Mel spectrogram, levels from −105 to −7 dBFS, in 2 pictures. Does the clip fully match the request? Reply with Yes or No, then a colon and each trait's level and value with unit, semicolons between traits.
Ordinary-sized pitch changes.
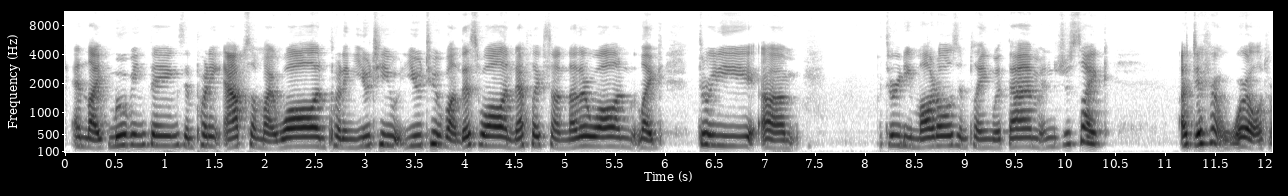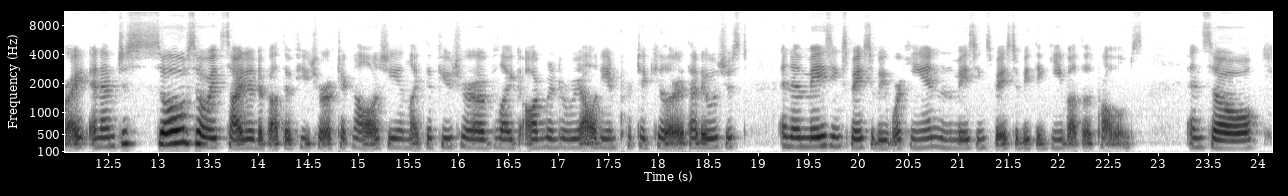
No: wide, 7.7 semitones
